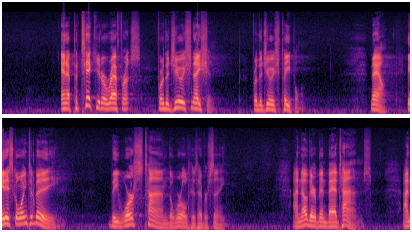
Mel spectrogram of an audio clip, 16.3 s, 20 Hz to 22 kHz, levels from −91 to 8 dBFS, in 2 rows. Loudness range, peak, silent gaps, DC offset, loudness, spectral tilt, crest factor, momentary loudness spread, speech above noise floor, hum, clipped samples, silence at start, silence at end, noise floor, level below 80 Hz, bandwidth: 6 LU; 0 dBFS; none; under 0.1%; -18 LUFS; -3.5 dB/octave; 22 dB; 16 LU; 37 dB; none; under 0.1%; 1.2 s; 0 s; -56 dBFS; -52 dBFS; 16.5 kHz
